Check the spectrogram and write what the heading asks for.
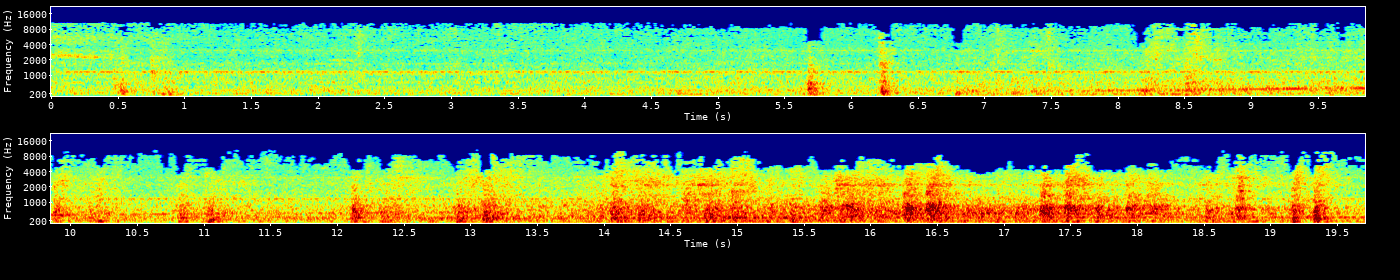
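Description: A London Underground Piccadilly line train to Rainers Lane rumbles steadily between Ealing Common and North Ealing, with a rising whine of the motors, rhythmic clicks over the rail joints and a loud, continuous roar.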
